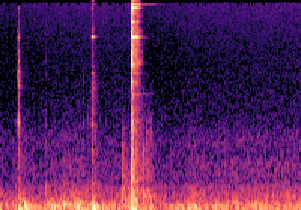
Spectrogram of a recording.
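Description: Small metal parts clinking as the nut is taken off a gas regulator's rubber diaphragm and plug assembly, a few faint clicks and one sharper, ringing clink a little under two seconds in.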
